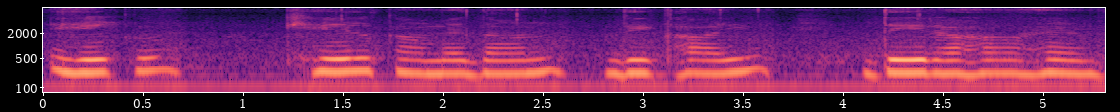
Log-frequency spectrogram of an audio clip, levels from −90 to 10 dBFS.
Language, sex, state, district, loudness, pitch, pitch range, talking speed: Hindi, female, Haryana, Charkhi Dadri, -16 LUFS, 230 Hz, 220-240 Hz, 90 wpm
